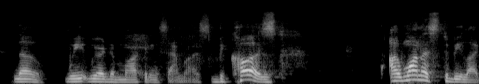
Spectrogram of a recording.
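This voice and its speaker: With an Australian accent, a man talks at a fairly slow pace. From Australia, Sydney. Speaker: marketing agency owner. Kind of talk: casual chat. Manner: halting, many repetitions.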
